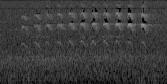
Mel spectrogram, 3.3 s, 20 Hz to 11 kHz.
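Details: Two juvenile Japanese sparrowhawks exchanging calls on 15 July 2011, calling to one another before taking off together on practice flights. A rapid run of high, sharp, slightly down-slurred notes, around twelve in three seconds, over soft outdoor noise.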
